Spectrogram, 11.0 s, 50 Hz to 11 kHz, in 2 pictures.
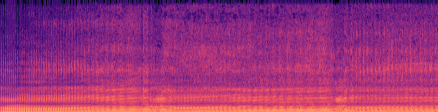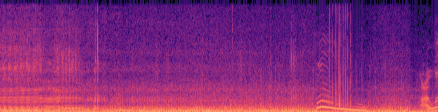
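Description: A Honda Rebel 500 motorcycle with a cheap aftermarket exhaust pulls hard off the line, its engine note rising through several gears with brief dips at each shift and a final sharp rev, loud and close with wind rush.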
